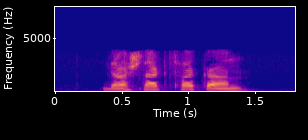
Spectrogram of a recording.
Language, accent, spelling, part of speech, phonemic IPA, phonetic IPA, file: Armenian, Eastern Armenian, դաշնակցական, noun / adjective, /dɑʃnɑkt͡sʰɑˈkɑn/, [dɑʃnɑkt͡sʰɑkɑ́n], Hy-դաշնակցական.ogg
- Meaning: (noun) a member of the Armenian Revolutionary Federation; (adjective) of or pertaining to the Armenian Revolutionary Federation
